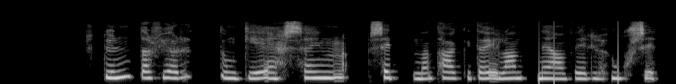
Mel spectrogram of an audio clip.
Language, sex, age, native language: Icelandic, female, 13, Icelandic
